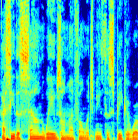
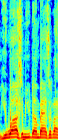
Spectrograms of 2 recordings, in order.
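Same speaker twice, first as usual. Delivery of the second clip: much higher, loud shocked squawk; incredulous friend; 13 semitones higher, 12 dB louder than usual. Retold or imitated. Friends shocked he washed them, high loud shriek. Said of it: "I said".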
